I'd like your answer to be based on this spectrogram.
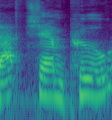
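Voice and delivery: deliberate, very slow, drawn-out, over-slowed words. Retelling how a shop clerk repeated the question: imitating very slow speech. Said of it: "really, really slowed it down".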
